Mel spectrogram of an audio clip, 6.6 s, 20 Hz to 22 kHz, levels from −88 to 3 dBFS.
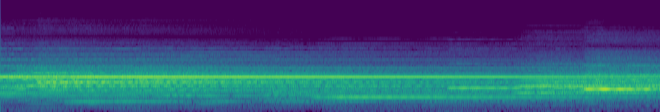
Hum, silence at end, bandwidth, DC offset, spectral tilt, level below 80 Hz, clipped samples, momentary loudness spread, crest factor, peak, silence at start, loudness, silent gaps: none; 0 s; 5.6 kHz; under 0.1%; -3 dB/octave; -76 dBFS; under 0.1%; 6 LU; 14 dB; -4 dBFS; 0 s; -17 LUFS; none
